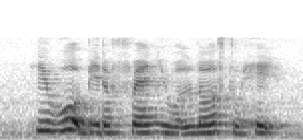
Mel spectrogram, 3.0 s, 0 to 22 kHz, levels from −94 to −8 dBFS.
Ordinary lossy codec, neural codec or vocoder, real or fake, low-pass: none; none; real; 7.2 kHz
